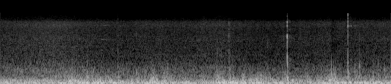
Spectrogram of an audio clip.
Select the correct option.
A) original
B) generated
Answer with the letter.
B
